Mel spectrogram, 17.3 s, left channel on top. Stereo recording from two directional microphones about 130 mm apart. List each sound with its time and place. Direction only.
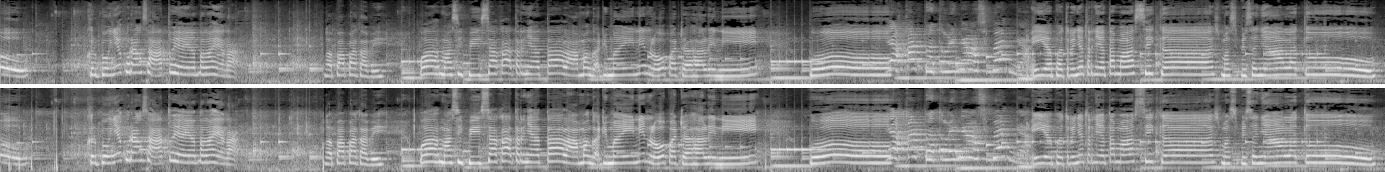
1.1 s a woman's voice: 15° left (ahead or behind)
4.1 s a child's voice: 5° right (ahead or behind); by 11.1 s 30° left (ahead or behind)
12.8 s a woman's voice: 55° left (ahead or behind); by 16.5 s 30° left (ahead or behind)
16.6 s a sound: 35° left (ahead or behind)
